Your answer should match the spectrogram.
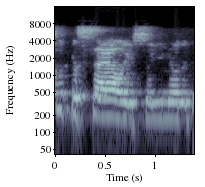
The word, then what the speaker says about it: basale: right i pronounce it the sally so you know that there's a silent e because spelling counts okay correct pronunciation is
